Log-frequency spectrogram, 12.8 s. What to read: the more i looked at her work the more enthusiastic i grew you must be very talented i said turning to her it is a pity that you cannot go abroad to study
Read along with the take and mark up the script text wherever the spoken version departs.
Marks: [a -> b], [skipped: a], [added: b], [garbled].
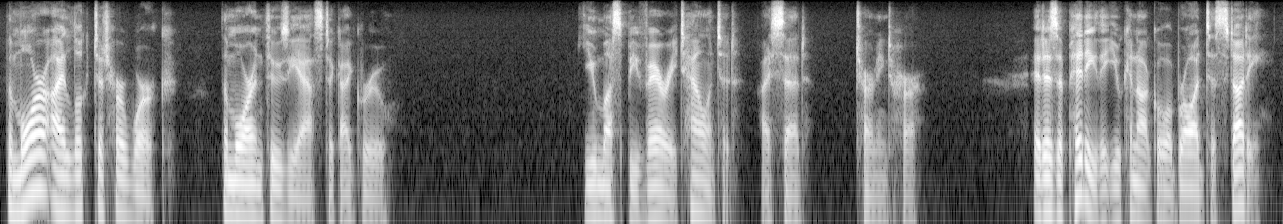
the more i looked at her work the more enthusiastic i grew you must be very talented i said turning to her it is a pity that you cannot go abroad to study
